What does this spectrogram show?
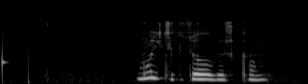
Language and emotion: Russian, neutral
